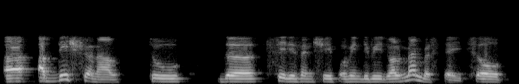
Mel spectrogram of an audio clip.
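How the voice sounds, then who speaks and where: The keynote speaker is a man from Italy with an Italian accent and a medium-pitched voice at a moderate pace. His academic lecture is thoughtful and full of fillers and restarts. The sound, captured on an online conference call, is tinny like a phone.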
